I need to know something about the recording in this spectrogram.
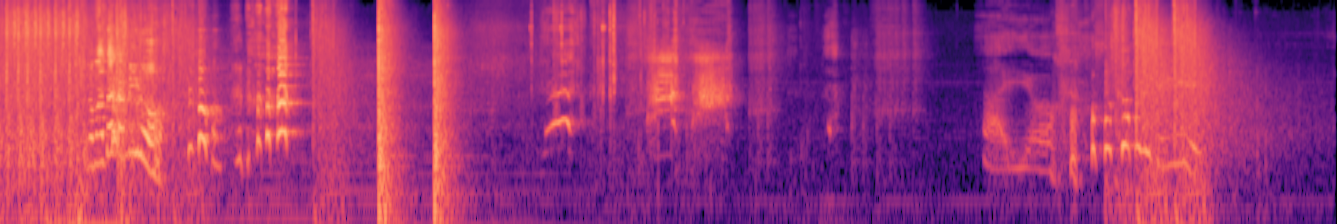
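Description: A young man shouts and laughs excitedly into a headset microphone.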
